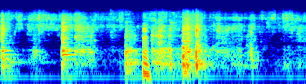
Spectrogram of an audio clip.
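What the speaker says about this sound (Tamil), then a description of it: "அப்பா வந்து தண்ணி பிடிச்சிடுவாங்க" Water running steadily from a tap while filling, for watering garden plants in the morning, a continuous splashing flow with shifting gurgles throughout, close and fairly loud.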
